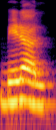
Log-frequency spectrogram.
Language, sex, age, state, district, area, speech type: Bengali, female, 30-45, West Bengal, Bankura, urban, read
